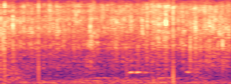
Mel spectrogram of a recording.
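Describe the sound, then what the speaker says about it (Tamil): Mustard seeds and onion sizzle and fry steadily in hot oil in a pan, with a faint pop or two rising over the continuous crackle. "கடுகு போட்டு வெங்காயத்தை போடுங்க."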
